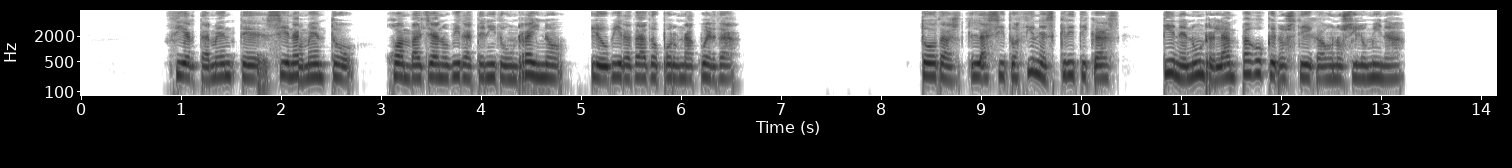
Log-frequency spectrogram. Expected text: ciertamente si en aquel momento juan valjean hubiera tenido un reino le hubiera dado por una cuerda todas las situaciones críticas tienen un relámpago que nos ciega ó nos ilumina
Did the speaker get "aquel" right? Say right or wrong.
wrong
